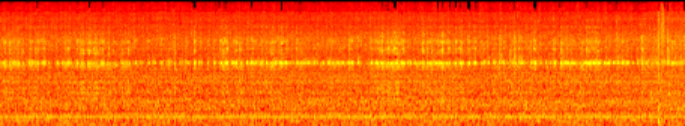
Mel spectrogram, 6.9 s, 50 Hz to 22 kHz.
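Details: Subaru Outback 3.6R at idle: constant buzzy metallic rattle over the engine hum, unchanged throughout; cause not known.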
